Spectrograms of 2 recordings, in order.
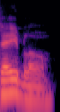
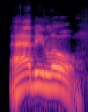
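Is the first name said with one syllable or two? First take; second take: one; two. First: The first name has one syllable, like Abe. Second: The first name has two syllables, like Abby. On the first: The speaker calls it wrong. "I thought it was Abe Lowell. My bad" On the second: The speaker calls it right. "It's pronounced Abby Lowell"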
